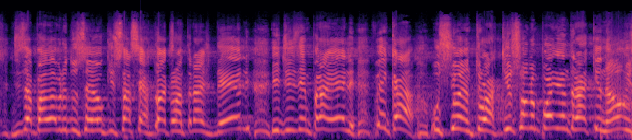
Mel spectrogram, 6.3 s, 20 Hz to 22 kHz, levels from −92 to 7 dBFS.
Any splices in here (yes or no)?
yes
